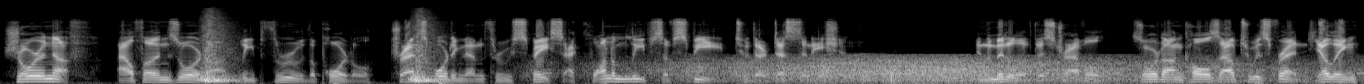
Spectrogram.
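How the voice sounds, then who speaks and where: A man's voice: fairly low pitch, lively intonation, a little slow, heavy background noise. A man narrating a scripted audio drama in a dramatic storytelling style.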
